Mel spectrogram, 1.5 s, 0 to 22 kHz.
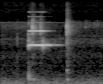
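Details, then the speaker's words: Hospital patient less than 24 hours after large bowel removal surgery for bowel cancer; two electronic beeps, a longer tone then a short blip, from an IV infusion pump alarm; she is unsure why, possibly a blocked line. "why that's beeping. I don't know if I made the things blocked."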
